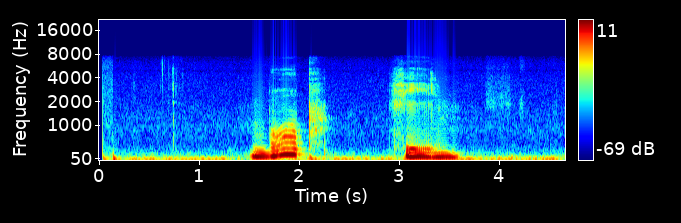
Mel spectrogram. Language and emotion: Russian, sad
